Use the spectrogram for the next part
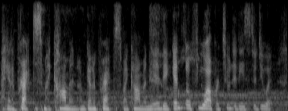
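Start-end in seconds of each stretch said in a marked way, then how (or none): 0.0-2.3 whispered, hushed voice. A game master voices something behind a wall practicing its Common: whisper. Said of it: "you hear in a whisper".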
